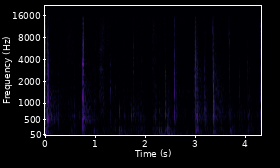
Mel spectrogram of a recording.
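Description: Plastic door trim panel of a Ford F-250 being handled against the door as wiring is fed through it: faint rustling with a few light knocks and taps scattered through, the sharpest near the end.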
